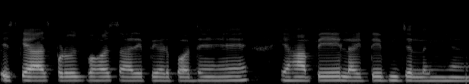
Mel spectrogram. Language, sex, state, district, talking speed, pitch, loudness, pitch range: Hindi, female, Uttar Pradesh, Etah, 180 wpm, 180 Hz, -34 LUFS, 175-185 Hz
